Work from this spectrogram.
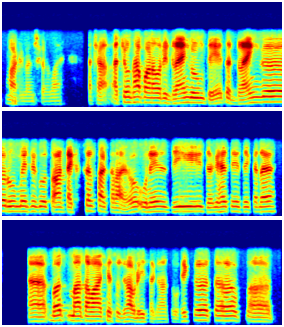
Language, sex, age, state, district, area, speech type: Sindhi, male, 60+, Rajasthan, Ajmer, urban, conversation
